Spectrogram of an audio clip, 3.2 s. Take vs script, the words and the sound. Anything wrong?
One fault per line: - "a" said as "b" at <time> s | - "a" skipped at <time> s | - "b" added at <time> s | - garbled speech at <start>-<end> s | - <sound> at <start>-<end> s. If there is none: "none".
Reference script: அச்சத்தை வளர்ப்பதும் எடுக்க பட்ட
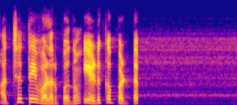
none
